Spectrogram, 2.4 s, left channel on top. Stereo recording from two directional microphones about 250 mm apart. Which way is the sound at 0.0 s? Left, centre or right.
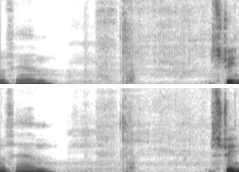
Centre.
